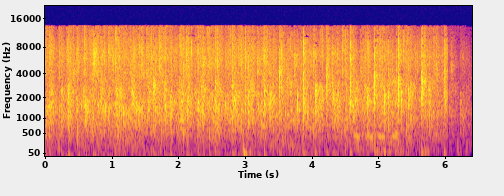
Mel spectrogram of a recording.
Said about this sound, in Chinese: 然后现在我们就热烈掌声欢迎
